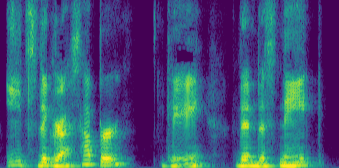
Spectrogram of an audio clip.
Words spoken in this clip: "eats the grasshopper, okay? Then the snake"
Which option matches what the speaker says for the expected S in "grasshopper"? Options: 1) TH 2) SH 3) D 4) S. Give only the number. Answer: 4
